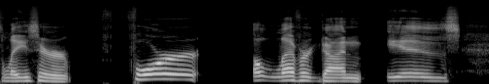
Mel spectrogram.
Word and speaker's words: LASR: I mean, okay, it's catchy, but LASR pronounced laser for a lever gun is, I'm not really sure what word I'm looking for.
